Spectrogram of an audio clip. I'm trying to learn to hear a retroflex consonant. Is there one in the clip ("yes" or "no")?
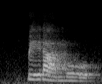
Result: no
